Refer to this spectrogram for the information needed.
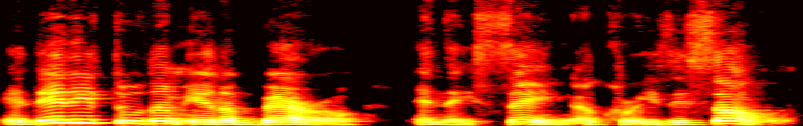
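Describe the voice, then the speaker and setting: A woman hosting a children's read-aloud as a teacher, speaking in a measured, expressive storytelling manner. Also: low voice.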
